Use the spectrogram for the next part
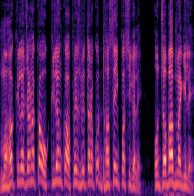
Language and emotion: Odia, angry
